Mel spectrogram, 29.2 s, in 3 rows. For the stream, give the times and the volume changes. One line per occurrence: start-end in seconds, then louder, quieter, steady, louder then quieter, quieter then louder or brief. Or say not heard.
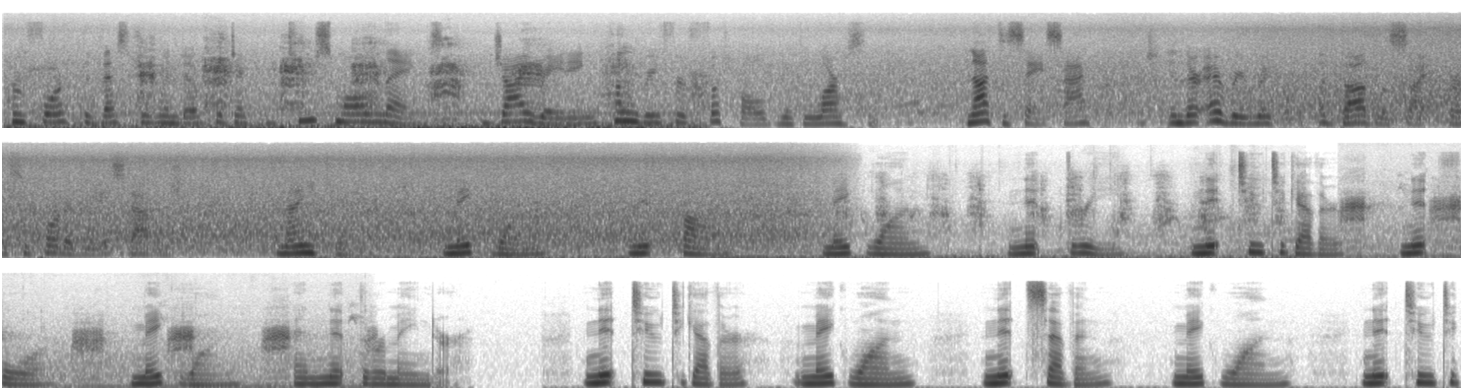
0.0-15.4 louder.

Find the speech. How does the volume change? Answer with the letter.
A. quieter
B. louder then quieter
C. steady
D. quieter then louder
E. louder
C.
